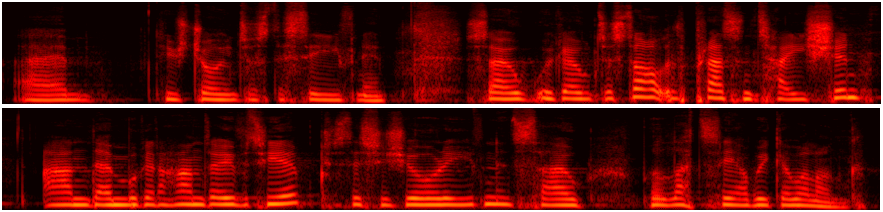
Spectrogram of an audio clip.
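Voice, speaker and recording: A middle-aged woman with a Liverpool accent chairing a public meeting in a hall, chatty and informal as she runs through housekeeping. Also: on the high side.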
